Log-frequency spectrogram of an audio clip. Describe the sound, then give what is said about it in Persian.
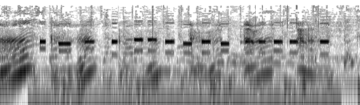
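A telephone is dialed, producing a long run of short, evenly pitched keypad tones in quick succession while a voice talks over them. “ای والا راست میگی، تو باش که برش یک زنگ بزنم.”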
